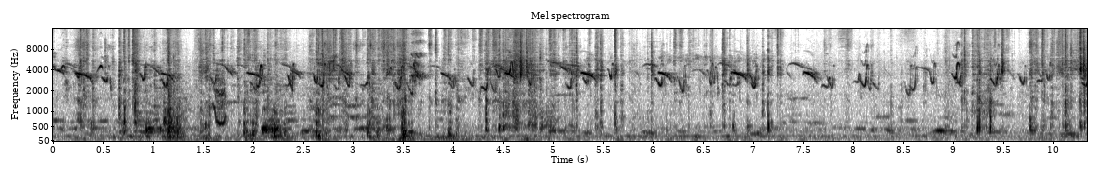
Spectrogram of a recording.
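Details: Partridge babies in Pakistan peeping: a crowd of high, short, upward-curving cheeps repeated irregularly over a noisy background of rustling and low clucks.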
